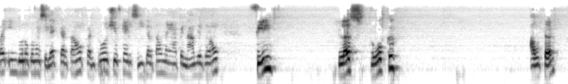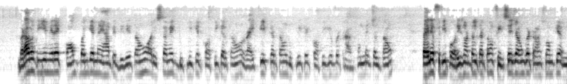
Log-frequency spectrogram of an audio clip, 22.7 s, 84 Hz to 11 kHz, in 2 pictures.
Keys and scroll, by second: 4.2 ctrl+shift+c, 5.4 f, 5.7 i, 6.3 l, 8.5-13.9 typing, 17.2 ctrl+d.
